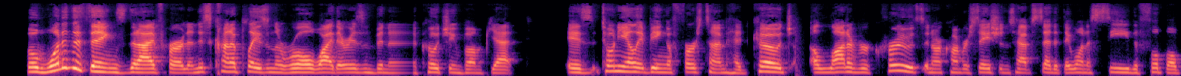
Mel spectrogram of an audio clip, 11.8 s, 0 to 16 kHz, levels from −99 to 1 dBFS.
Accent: American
